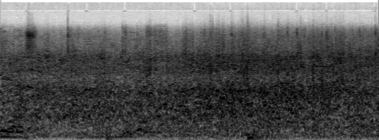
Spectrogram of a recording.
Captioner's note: laughter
